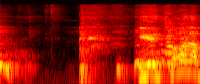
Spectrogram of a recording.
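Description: Voices chanting a short repeated rhyme: a brief phrase right at the start, a pause, then a longer stretch of chanting from about the middle on.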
